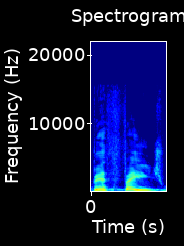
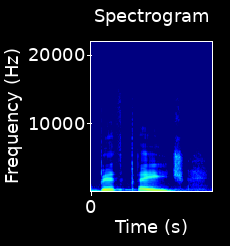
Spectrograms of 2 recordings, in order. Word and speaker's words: Bethphage: I pronounce it Bethphage, by the way, because the Greek text says Betphago. So the F sound is in the Greek text. That's why I say Bethphage as opposed to Bethpage, if you are used to that.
